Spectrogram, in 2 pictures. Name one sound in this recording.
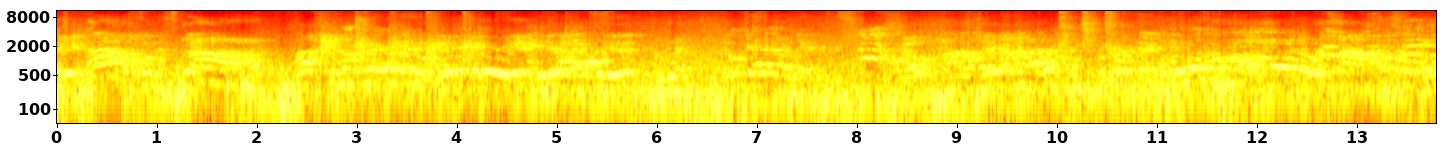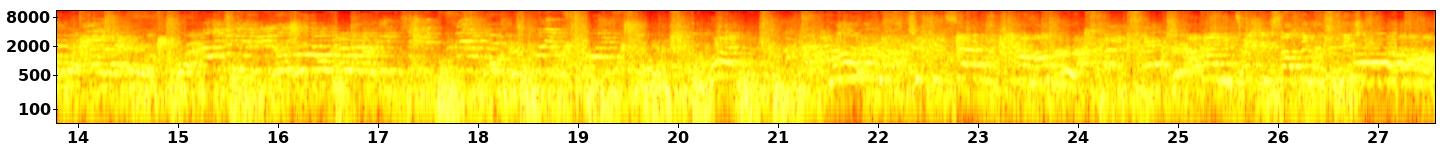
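A crowd of spectators shouts and chatters in an echoing hall.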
